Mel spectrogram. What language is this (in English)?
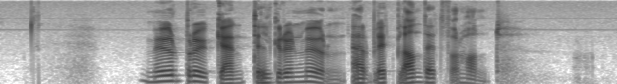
Norwegian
